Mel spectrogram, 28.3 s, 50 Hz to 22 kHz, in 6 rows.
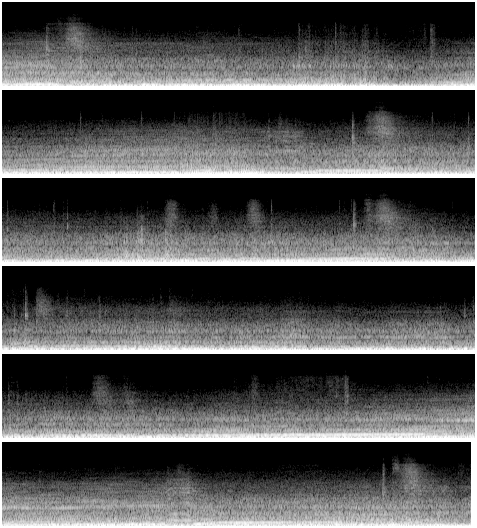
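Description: Turbocharged BMW E92 straight-six engine heard from inside the cabin under hard driving, the revs climbing and dropping again and again as it works through the gears. Several brief sharp noises cut through it along the way.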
